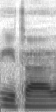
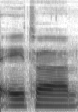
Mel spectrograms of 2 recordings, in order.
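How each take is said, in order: First: Eta said EE-tuh; modern pronunciation. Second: Eta said AY-tuh; older pronunciation. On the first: Teacher giving today's name for the letter, modern pronunciation. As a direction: open eta with a long ee. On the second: Teacher giving the Greek letter's name, older pronunciation. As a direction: open eta with the vowel of "they". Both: Shown as a demonstration. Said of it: "nowadays called eta".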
